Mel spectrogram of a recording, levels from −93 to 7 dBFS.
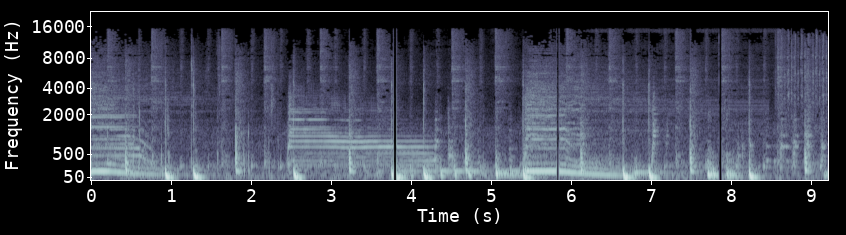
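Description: Gaps between stream segments occur at 1.77 s, 3.77 to 3.82 s, 5.81 to 5.85 s and 7.84 to 7.88 s, roughly every 2 s, matching 2-second segments. At each boundary the timestamps leave a small hole, which the player fills with silence, adding about 9, 41, 35 and 37 ms. The sound stops dead and resumes with hard edges, like a brief dropout, yet nothing is actually lost.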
